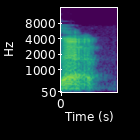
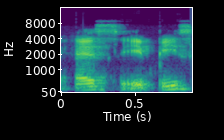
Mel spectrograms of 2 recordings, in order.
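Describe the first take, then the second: First: It is said as one single word. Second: Each letter is said separately. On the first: The speaker calls it wrong. "not as S A P" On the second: The speaker calls it right. "we should pronounce it is like S A P separately"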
